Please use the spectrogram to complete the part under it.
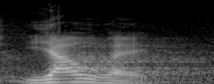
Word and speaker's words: Yahweh: And there is the personal name for God in the Old Testament, the Hebrew name written with just four consonants, YHWH, that we pronounce Yahweh.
